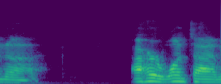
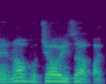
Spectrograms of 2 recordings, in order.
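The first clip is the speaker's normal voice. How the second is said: ordinary talk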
